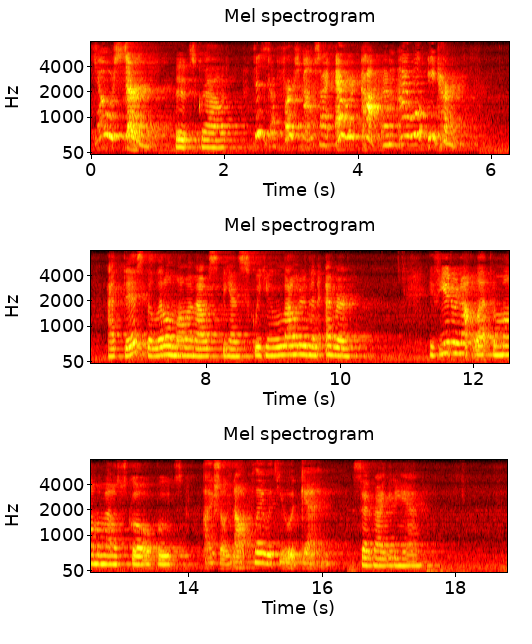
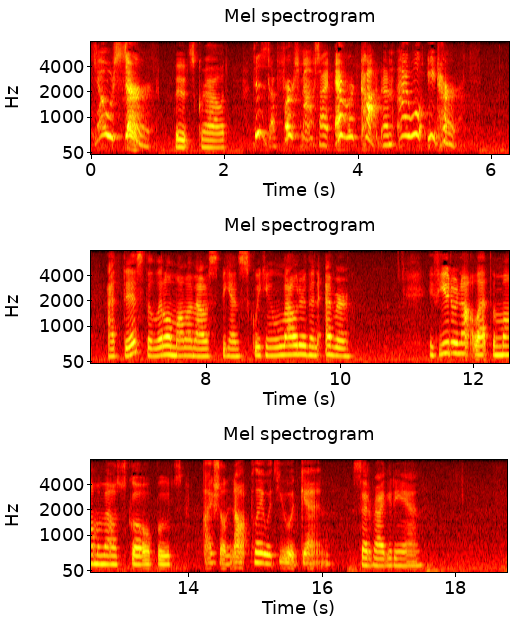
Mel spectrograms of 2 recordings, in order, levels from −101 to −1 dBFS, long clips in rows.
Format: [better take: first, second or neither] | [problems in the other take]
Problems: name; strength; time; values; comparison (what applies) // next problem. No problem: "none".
second | room echo; dies away in 2.4 s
